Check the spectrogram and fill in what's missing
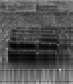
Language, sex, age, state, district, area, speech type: Sanskrit, female, 18-30, Kerala, Kannur, urban, spontaneous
